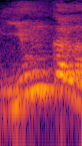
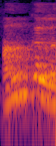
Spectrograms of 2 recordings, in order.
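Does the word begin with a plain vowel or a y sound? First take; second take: y sound; plain vowel. First: The word begins with a 'yu' sound. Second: The word begins with a plain 'uh' vowel. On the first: The speaker calls it wrong. "ಯುಂಕಲ್ ಅಂತ ಹೇಳಲ್ಲ" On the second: The speaker calls it right. "ಅಂಕಲ್ ಅಂತ ಹೇಳ್ತೀವಿ"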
